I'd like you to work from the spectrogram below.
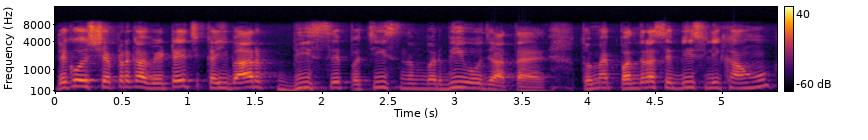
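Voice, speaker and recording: A man's voice: high voice, lively intonation, brisk, darkish tone. A man teaching pharmacy exam tips, repeating key points and checking in with his students often. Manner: repetitive, emphatic, checks in with "ठीक है".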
